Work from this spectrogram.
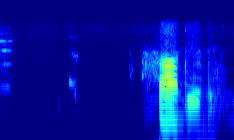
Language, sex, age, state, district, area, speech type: Dogri, male, 30-45, Jammu and Kashmir, Reasi, rural, conversation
